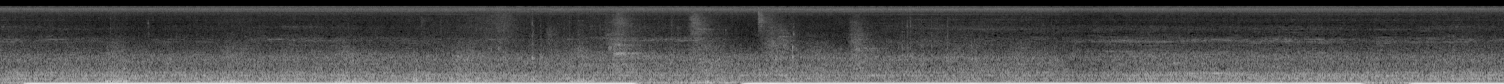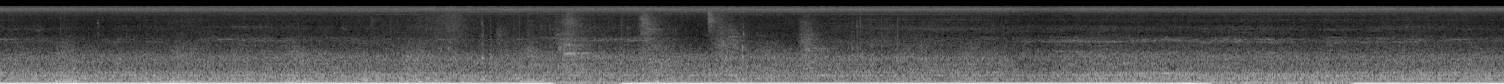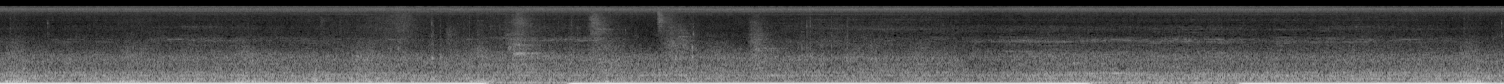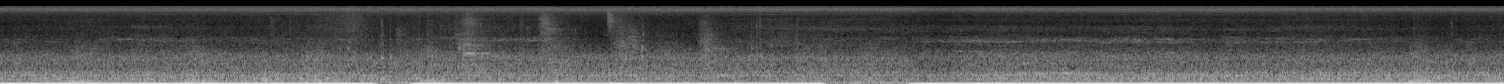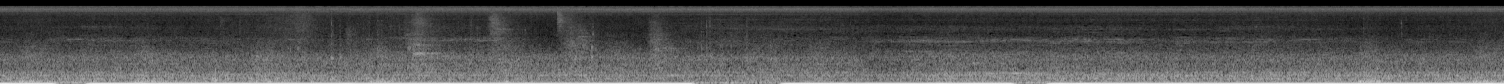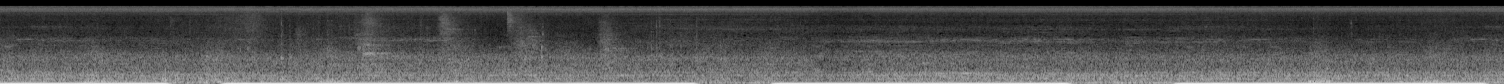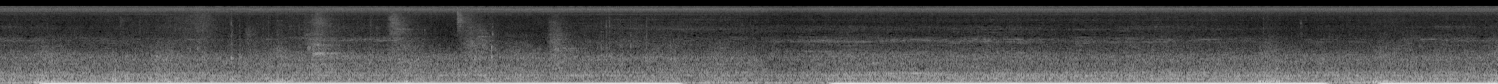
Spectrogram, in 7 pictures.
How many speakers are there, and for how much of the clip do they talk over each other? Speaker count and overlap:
1, no overlap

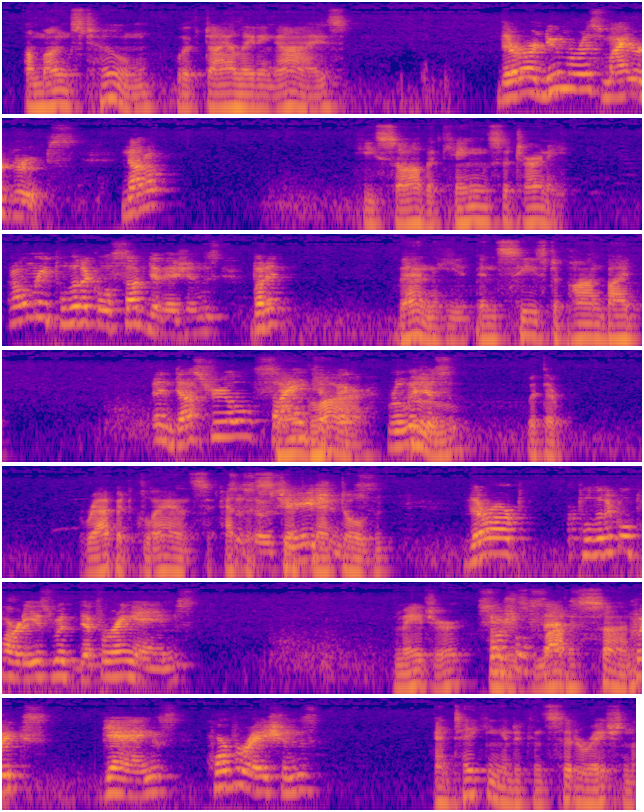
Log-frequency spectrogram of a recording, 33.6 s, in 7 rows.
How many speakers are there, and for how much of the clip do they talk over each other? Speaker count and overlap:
2, about 11%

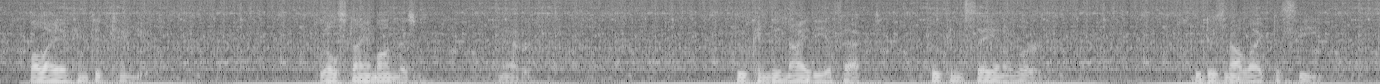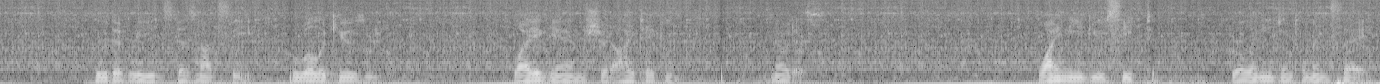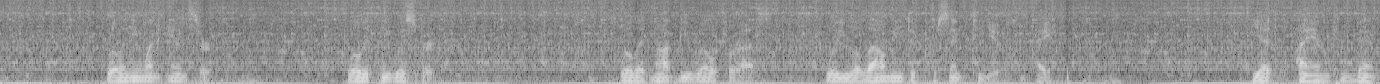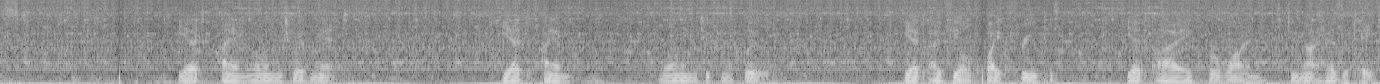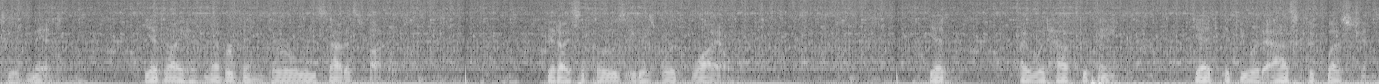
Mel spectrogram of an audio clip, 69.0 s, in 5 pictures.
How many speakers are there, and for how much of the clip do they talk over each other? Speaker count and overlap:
1, no overlap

